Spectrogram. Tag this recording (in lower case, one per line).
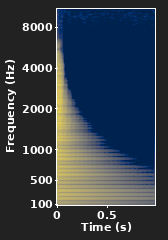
music
guitar
musical instrument
plucked string instrument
